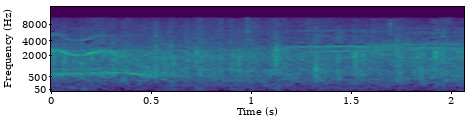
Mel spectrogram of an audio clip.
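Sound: applause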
